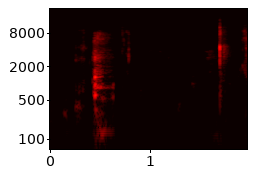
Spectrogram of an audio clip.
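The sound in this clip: Crunchy chewing of cheese sticks: a few short, soft bursts of crisp mastication separated by near-silence, quiet overall.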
